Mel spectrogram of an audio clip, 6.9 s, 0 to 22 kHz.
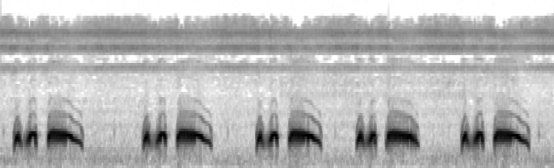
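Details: Spotted dove giving a lure call for attracting both sexes: five evenly spaced phrases of two brief notes and a long mellow coo falling at its close, repeated roughly every 1.2 seconds.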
